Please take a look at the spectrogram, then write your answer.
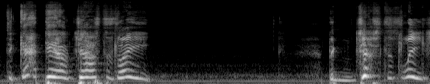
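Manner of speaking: high, loud hype; excited shouting. Real, not acted. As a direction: yell it out in disbelief, way up high. Hyped reaction to surprise cameo.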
